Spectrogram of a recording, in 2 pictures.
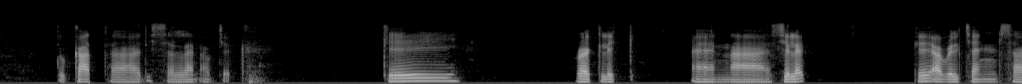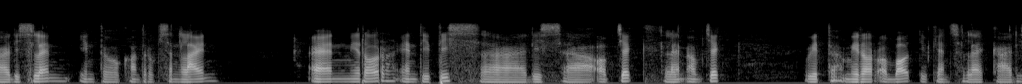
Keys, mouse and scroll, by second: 3.5-5.1 scroll up 1, 5.7 ctrl+right click, 6.5 right click, 7.8 click, 8.7 middle click, 9.9 click.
